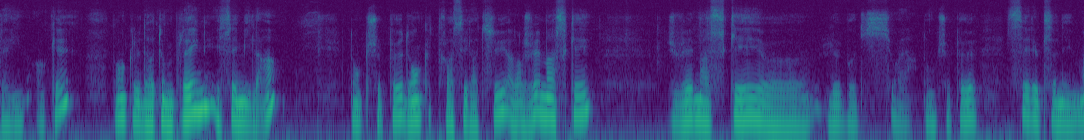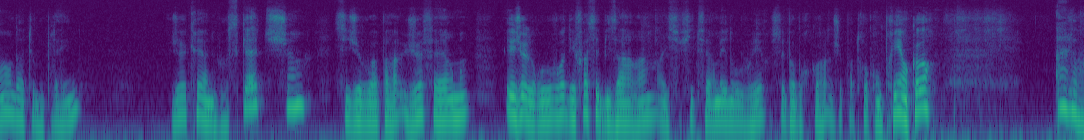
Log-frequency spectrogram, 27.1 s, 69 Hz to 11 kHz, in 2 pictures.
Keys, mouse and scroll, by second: 0.6 click, 4.0 click, 9.9 click, 10.5 space, 13.6 click, 15.9 click, 17.1 scroll down 1, 18.6 click, 20.1 click, 20.9 click, 21.9-22.3 scroll up 1, 22.3 right click, 23.4 scroll up 1, 23.6 right click.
